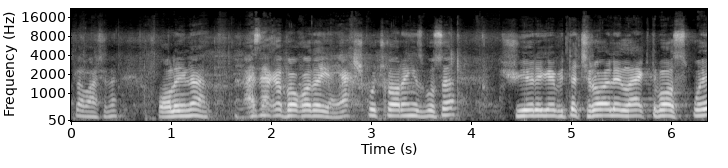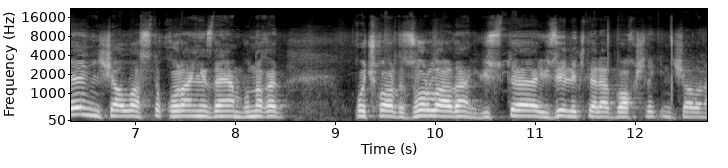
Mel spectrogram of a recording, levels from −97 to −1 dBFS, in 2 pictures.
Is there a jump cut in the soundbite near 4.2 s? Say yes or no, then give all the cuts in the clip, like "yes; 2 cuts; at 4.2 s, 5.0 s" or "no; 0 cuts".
yes; 1 cut; at 4.2 s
